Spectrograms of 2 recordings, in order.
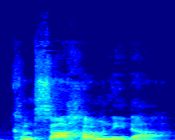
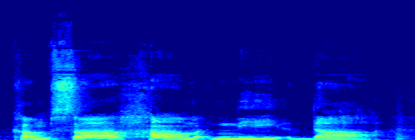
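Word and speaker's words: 감사합니다: thank you in korean kamsahamnida so i broke it out again in parts i didn't phonetically spell this one out kamsa ham ni da kamsahamnida and that is how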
